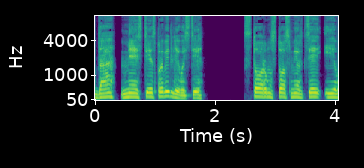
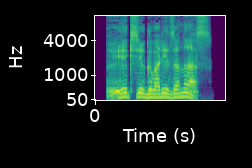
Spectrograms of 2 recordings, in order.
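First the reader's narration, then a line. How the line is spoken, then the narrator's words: Gloomy sullen reply. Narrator (Russian): мрачно ответил угрюмый нордеец Рикс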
